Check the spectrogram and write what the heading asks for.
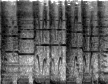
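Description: West Coast G-funk hip hop beat with a steady drum pattern, overlaid by turntable scratching heard as quick repeated pitch sweeps, while a high synth line holds long notes that step up and then back down.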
